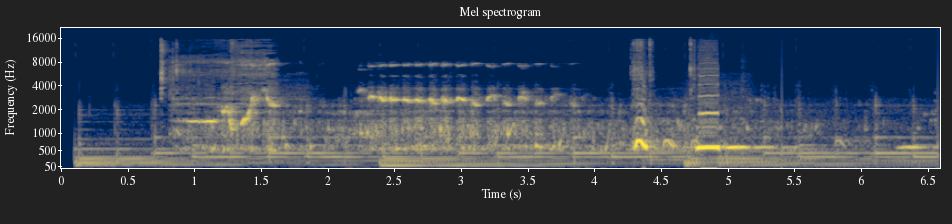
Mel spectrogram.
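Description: Background music with bird-like chirps and a high trill, then, about four seconds in, the loud two-note call of a battery Black Forest chalet cuckoo clock as its bird comes out: a short first note and a lower, longer second note.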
